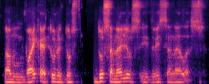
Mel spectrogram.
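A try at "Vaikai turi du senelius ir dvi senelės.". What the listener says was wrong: Dvi senelės. The way you pronounce the L sounded so Latvian, but also Eastern Lithuanian, because they have a bit more solid, harder L as well.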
